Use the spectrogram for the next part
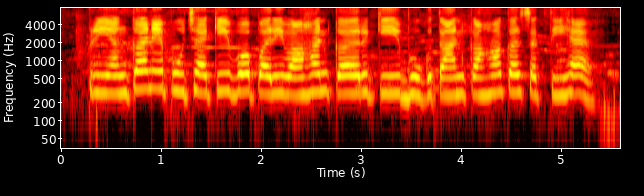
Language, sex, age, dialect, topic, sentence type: Hindi, female, 18-24, Hindustani Malvi Khadi Boli, banking, statement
